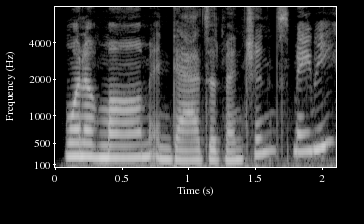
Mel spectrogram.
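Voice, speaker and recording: Bossy big sister, firm and scolding, read by a woman, lively inflection. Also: on the high side, normal speed, dry recording, clean studio sound, pitched above the performer's own voice. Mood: reasoning.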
